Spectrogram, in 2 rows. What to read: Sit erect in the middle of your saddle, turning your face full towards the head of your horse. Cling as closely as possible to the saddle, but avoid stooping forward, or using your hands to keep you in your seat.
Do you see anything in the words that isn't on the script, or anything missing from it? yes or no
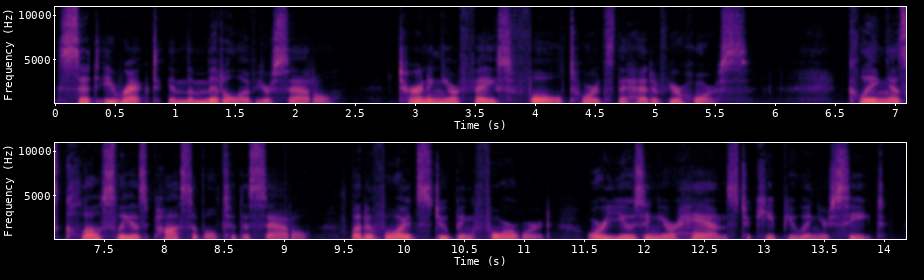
no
